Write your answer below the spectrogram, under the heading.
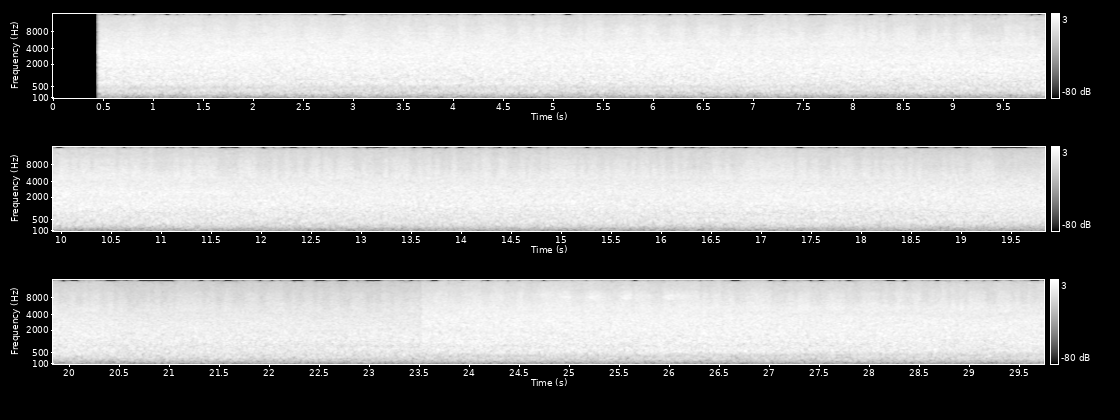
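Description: Steady rush of a shallow mountain river running over rocks, starting suddenly about half a second in, its tone shifting slightly about two-thirds of the way through.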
